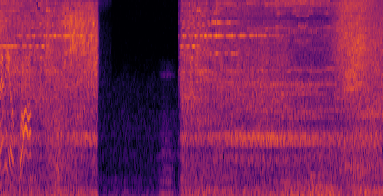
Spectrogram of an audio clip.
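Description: Sci-fi energy weapons blast and crackle in a noisy battle.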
